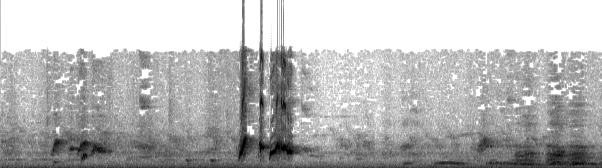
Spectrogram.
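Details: Red-whiskered bulbul kept as a cage bird, performing its show song: a sudden loud cluster of three sharp whistled notes, framed by softer scattered chirps and a faint low call near the end.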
